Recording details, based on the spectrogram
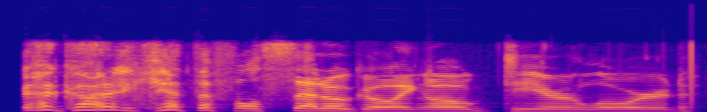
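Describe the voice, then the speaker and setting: A woman's voice: medium pitch, animated, slow, a bit bright, smooth, dry recording, highs cut off. A young woman chatting casually and self-deprecatingly while painting miniatures on a live stream, full of "like", just getting over losing her voice. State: recovering from lost voice.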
